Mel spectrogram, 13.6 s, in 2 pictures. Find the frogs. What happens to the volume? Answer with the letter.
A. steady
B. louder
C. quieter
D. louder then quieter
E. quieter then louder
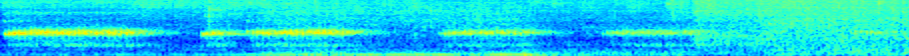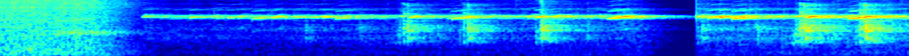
E.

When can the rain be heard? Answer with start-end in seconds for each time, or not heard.
0.0-7.7.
